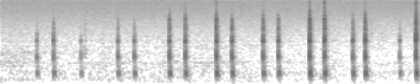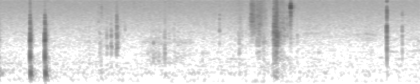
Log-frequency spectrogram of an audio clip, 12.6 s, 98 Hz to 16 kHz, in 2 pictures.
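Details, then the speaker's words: Regular paired lub-dub beats, about 85 a minute, sharp and clicky, heard by stethoscope over the cardiac areas up to the mitral area at the fifth intercostal space, left midclavicular line, during a nursing assessment; then stethoscope rustling: normal S1 S2. "I hear the lub-dub, lub-dub, lub-dub, lub-dub. So, okay, we're capturing the sounds, okay."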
